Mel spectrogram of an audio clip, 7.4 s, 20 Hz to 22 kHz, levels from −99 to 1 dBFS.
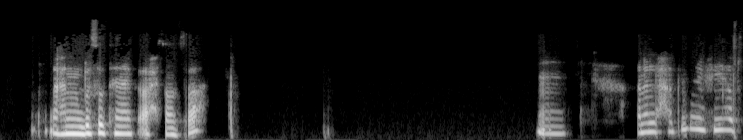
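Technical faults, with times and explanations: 5.45 s to the end, sudden gain jump: right at 5.45 s the whole level drops by about 12 dB in one step and stays down for the rest of the clip. The speech and the background noise fall together, so it's the digital gain itself that changed, not someone moving away from the mic. There's no fade at all; the likely cause is a gain setting or bit shift applied instantly, without a ramp.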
